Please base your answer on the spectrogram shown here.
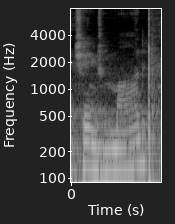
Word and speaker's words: chmod: I'm not sure how people pronounce that. I say change mod, but it stands for change mode.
